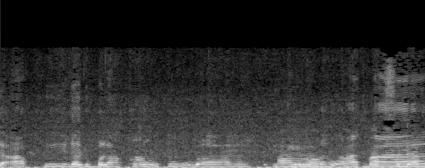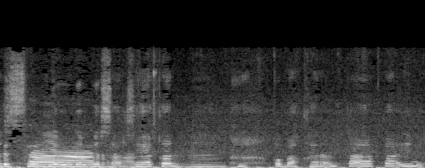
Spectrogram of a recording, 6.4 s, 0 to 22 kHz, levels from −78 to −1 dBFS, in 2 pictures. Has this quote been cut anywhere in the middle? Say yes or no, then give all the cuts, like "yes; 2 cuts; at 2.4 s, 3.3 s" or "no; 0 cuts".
no; 0 cuts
